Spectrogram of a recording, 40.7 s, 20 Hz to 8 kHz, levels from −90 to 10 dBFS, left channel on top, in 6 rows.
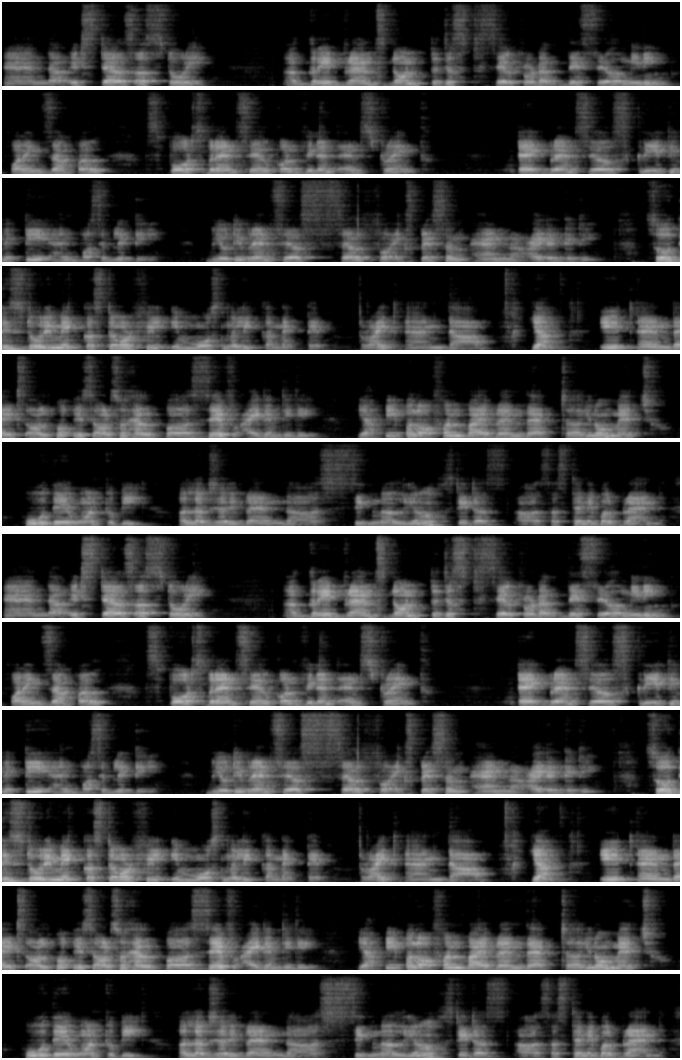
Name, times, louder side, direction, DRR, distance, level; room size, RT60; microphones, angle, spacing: voice 1, 0.0-2.1 2.8-7.9 8.3-10.9 11.9-15.1 15.6-19.5 20.0-23.6 23.9-26.0 26.3-30.3 30.7-33.7 34.1-35.4 35.7-40.5, right 2 dB, 25° right, 2.7 m, -27 dB
head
